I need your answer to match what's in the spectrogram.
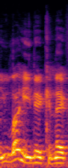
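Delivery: plain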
